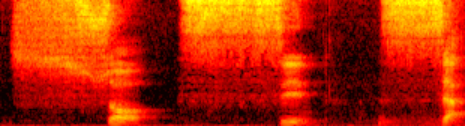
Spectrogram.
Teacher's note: keluar dari antara ujung lidah dan halamannya gigi muka 2 yang atas · Jadi suaranya huruf 3 ini diproses di dalam ruangan yang sempit antara ujung lidah dan halaman dalamnya gigi muka yang atas. Antara ujung lidah dan gigi ini belum sampai menempel atau bertemu, bahkan hanya melusnya. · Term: shofir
